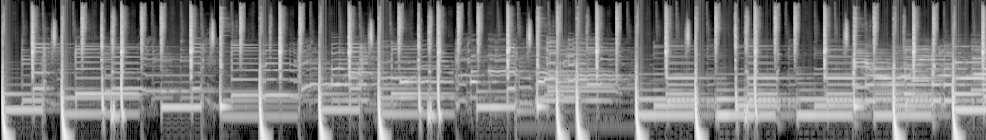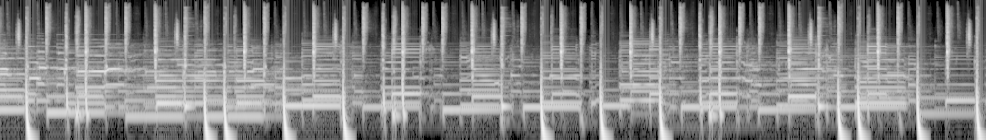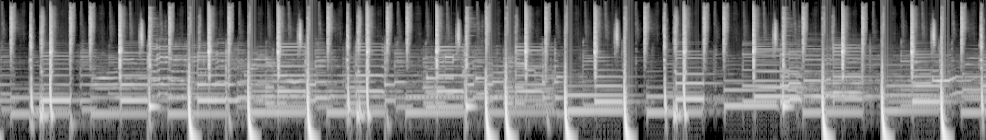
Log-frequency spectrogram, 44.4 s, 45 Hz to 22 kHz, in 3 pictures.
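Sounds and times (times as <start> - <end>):
Afrobeats guitars and rhythms: 0.0 - 44.3.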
